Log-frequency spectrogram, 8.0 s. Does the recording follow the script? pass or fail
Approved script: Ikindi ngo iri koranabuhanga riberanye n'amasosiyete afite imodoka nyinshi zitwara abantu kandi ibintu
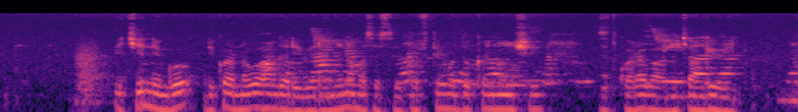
fail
